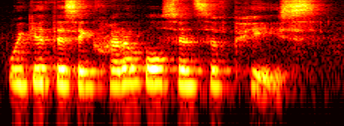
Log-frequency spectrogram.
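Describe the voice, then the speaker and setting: Her high voice barely shifts in pitch and keeps a normal pace. Hosting a devotional podcast, she's earnest, teary and almost choking up, repeating phrases for emphasis. A camera caught it from a distance, off-mic, in a room full of echo.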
